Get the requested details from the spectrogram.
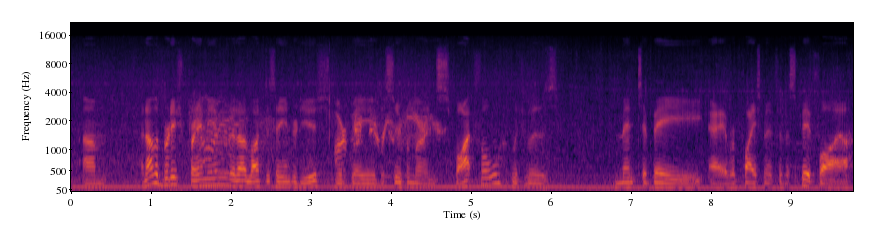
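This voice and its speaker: A man with an Australian accent, amid audible room echo and noticeable background noise. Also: lively intonation, moderate pace. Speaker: gaming YouTuber. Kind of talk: casual gameplay commentary. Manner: rambling with many fillers.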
